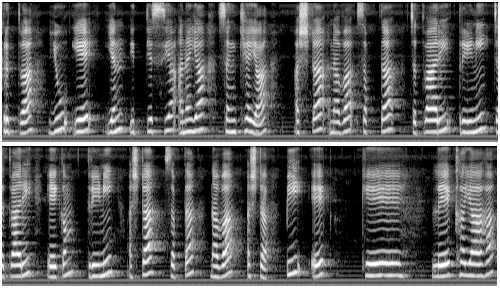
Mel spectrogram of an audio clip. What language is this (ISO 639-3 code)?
san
